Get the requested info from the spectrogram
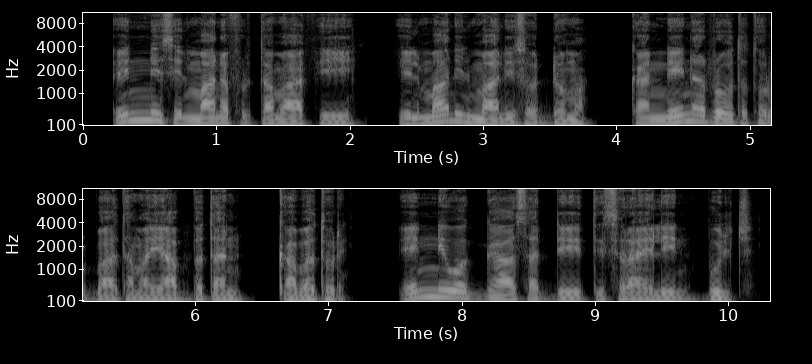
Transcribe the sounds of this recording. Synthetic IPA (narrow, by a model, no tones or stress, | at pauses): ʔɪnːɪsɪlmaːnɐfʊɾt̪ɐmaːfɪ | ɪlmaːnɪlmaːniːs̬ɔd̪ːɔmɐ | kɐnːe̞ːnɐrːo̞ːt̪ɐt̪ɔɾbaːt̪ɐmɐjaːbːɐt̪ɐŋ | kʼɐbɐt̪ʊɾɛ̥ | ʔɪnːɪwɐɡːaːsɐd̪ːe̞ːt̪ːɪɪsɾaːʔɛliːnbʊlt͡ʃɐ̥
